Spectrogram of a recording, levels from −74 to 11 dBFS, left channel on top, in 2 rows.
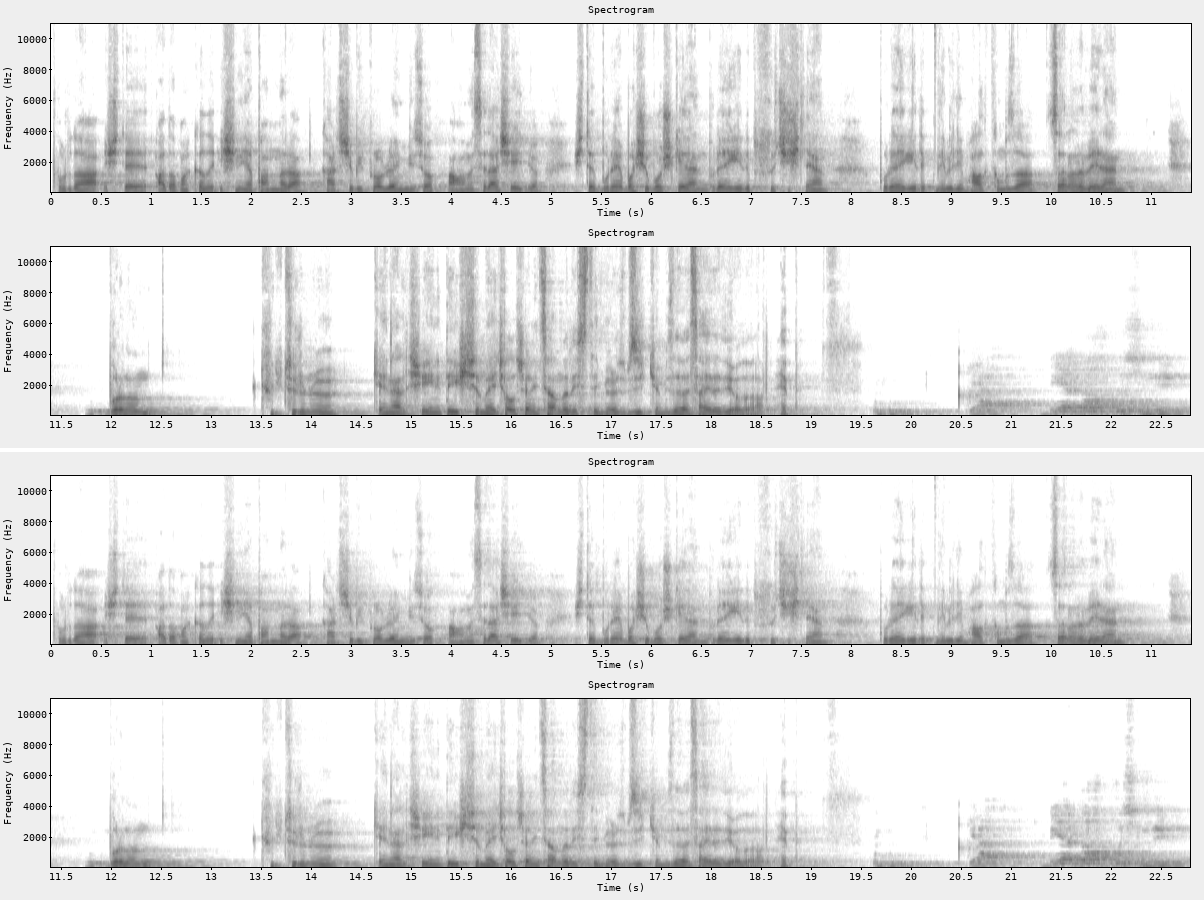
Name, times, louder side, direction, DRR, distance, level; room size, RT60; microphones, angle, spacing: voice 1, 0.0-10.7 11.2-11.4 12.0-12.4 13.5-14.3 14.6-18.8 19.1-19.5, left 3 dB, 30° left, 11 dB, 0.9 m, -28 dB
voice 2, 11.7-12.0 19.6-19.9 20.6-21.0 21.2-22.6, right 1 dB, 60° right, 0 dB, 6.8 m, -37 dB
27.5 x 27.5 x 5.7 m, 2.4 s
head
